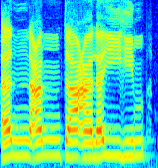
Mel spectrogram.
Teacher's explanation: Keluar yang suara kayaknya bukan hanya dari mulut, tetapi juga ada bagian lain yaitu dari hidung. Suara dengung kalau kita bilang ya.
